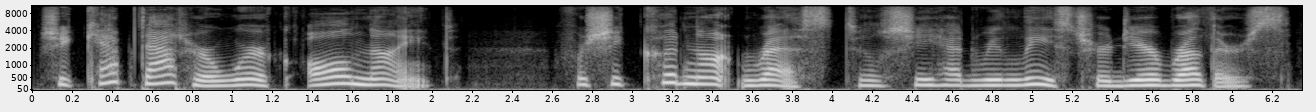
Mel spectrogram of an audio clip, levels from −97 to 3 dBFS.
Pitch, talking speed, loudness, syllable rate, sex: 220 Hz, 180 wpm, -16 LUFS, 3.9 syllables/s, female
